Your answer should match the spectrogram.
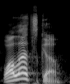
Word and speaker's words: Waletzko: I might have said his name wrong. Hold on, let me check. I got a little guide here. Let me check. No, I said his name right. Matt Waletzko.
